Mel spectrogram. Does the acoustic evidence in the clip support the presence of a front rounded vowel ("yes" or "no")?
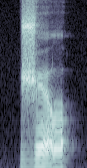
yes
